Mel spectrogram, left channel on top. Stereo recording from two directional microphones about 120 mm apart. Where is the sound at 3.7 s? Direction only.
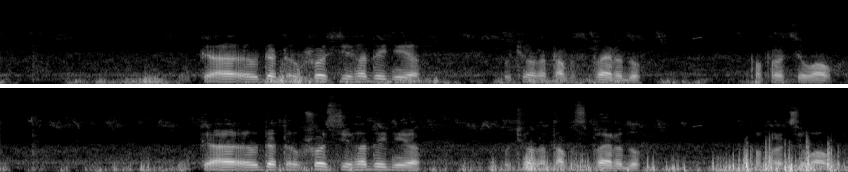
65° right (ahead or behind).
